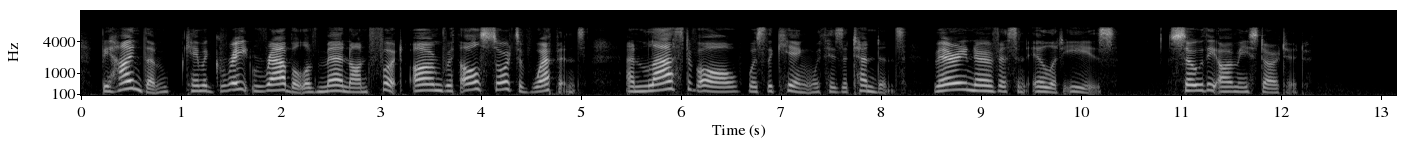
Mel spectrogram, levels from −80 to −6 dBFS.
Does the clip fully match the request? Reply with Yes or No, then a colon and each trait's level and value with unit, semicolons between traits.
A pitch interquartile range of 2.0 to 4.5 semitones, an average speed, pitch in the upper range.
Yes: average, 4.2 semitones; average, 165 wpm; high, 220 Hz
